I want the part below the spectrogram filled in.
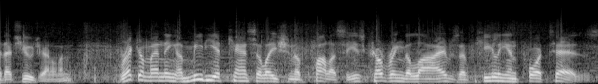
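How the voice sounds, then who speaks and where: An actor playing a wry, hard-boiled American insurance investigator, narrating dryly and colloquially in 1940s radio detective style. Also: male voice, mid-range voice, lightly acted. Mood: dry, droll. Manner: dry, sardonic, colloquial. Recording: muffled old radio recording with music.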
